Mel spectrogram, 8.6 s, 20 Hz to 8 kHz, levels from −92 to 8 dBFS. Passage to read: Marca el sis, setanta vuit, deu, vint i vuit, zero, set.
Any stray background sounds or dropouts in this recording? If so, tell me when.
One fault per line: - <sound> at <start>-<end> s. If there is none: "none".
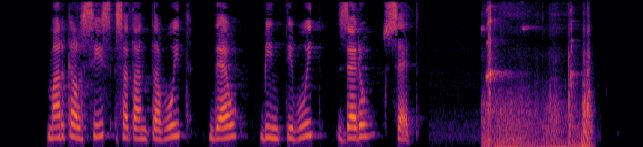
- squeak at 6.4-8.0 s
